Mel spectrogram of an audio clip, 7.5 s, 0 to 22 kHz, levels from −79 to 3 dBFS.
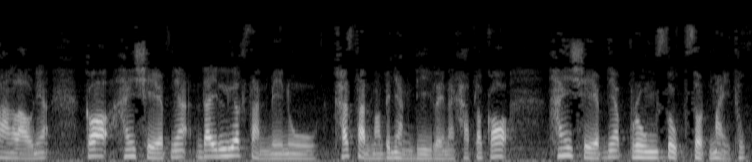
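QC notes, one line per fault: Throughout, MP3 compression: the speech has a watery, swirling quality, with a hard ceiling on the treble and nothing at all above 11.5 kHz, so s sounds lose their sparkle and turn dull and metallic. The damage is heavy and is likely from an MP3 encoder starved of bits, which fits a rate of about 32 kbps. It cuts the top band outright and lets weak frequency detail flicker in and out between frames.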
